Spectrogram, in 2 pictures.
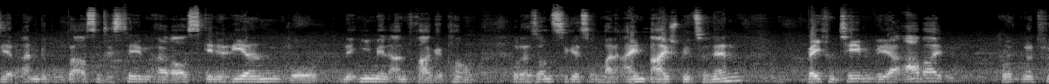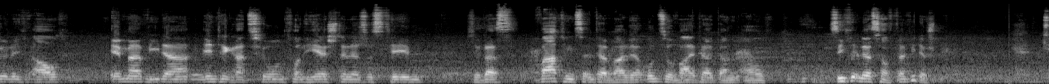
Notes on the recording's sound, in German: LECTURA ist derzeit auf der Messe Agritechnica 2023. Hören Sie sich unser Live-Gespräch mit Ausstellern.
